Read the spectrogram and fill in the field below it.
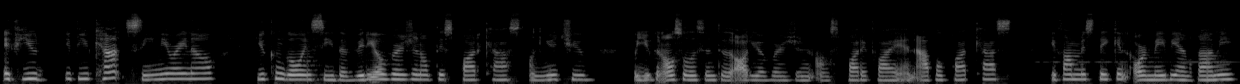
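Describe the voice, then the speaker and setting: Her delivery is flat and moderately paced, with a medium, darkish voice and a bit of hiss or hum from the small desk mic. The host is a young Sudanese woman, a native Arabic speaker with a mixed American-British accent, chatting solo and jumping from thought to thought.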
